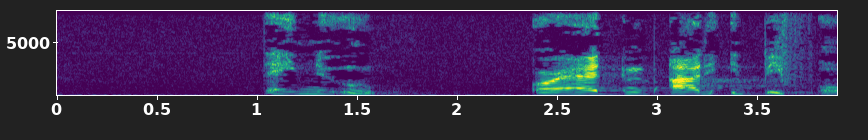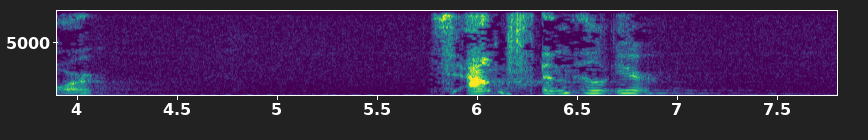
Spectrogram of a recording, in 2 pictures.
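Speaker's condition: Vocal dysphonia; not painful

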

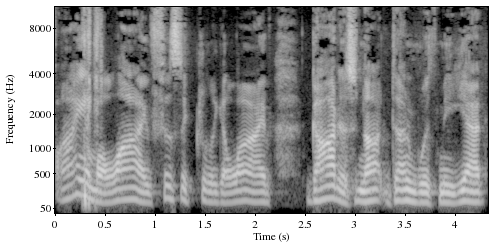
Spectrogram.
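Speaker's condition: No condition

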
